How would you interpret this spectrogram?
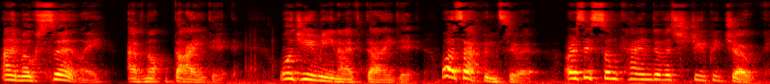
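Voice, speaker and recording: A vain, blustering storybook father, played by a woman reader. He yells indignantly and gets flustered and panicky, his raised voice swooping up and down. The room sounds echoey. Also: low-pitched, big pitch swings, moderate pace, voice pushed up. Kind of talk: children's storybook character voice.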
